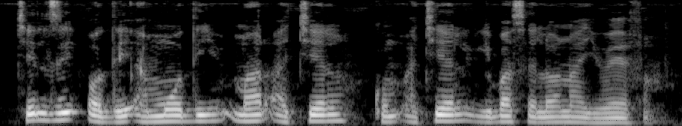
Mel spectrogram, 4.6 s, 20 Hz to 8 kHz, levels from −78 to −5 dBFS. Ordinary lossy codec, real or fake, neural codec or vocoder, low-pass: none; real; none; none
